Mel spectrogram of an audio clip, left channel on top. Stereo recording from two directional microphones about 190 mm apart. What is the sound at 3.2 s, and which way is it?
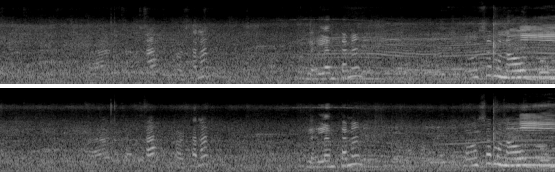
Speech, 55° right (ahead or behind).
